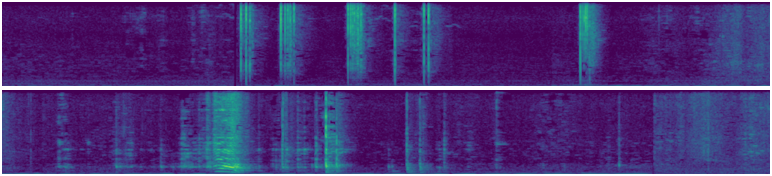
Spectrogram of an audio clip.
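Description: Gloved hands handling a cut plastic bottle and a plastic cable tie: a run of sharp plastic clicks, then near the middle the loudest sound, a brief squeaking scrape as the tie is worked through the bottle, followed by another click.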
